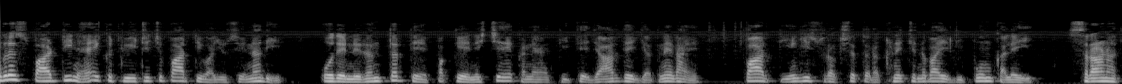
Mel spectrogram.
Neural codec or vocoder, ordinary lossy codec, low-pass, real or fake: none; none; none; real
